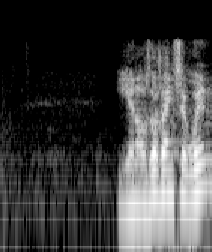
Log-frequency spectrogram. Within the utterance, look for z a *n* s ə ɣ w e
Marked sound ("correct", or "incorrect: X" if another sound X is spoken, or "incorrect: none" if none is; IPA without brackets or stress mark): incorrect: ɲ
